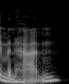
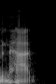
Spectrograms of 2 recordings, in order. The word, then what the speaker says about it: Manhattan: Don't pronounce the T's, I don't think.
